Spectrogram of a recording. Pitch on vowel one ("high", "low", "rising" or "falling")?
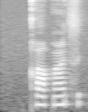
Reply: low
